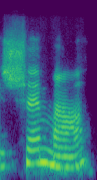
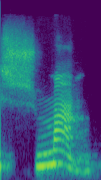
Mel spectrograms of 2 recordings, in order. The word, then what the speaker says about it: Shema: my uh foreign so some people say Shema Shema because then they say that this is a short a Shema but since we can blend it it's supposed to be Shema so then it is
